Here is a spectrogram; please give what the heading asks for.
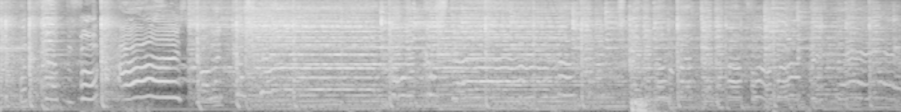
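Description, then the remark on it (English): A full, loud trio of young musicians, with added horns, plays continuously, with bright horn lines and keyboards layered over a steady groove; an early held note wavers with vibrato, and no one speaks. “It's only a trio. This particular cut, they're using some horns”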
